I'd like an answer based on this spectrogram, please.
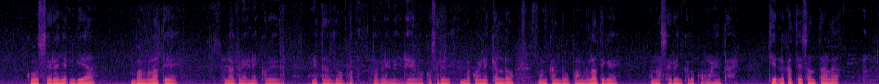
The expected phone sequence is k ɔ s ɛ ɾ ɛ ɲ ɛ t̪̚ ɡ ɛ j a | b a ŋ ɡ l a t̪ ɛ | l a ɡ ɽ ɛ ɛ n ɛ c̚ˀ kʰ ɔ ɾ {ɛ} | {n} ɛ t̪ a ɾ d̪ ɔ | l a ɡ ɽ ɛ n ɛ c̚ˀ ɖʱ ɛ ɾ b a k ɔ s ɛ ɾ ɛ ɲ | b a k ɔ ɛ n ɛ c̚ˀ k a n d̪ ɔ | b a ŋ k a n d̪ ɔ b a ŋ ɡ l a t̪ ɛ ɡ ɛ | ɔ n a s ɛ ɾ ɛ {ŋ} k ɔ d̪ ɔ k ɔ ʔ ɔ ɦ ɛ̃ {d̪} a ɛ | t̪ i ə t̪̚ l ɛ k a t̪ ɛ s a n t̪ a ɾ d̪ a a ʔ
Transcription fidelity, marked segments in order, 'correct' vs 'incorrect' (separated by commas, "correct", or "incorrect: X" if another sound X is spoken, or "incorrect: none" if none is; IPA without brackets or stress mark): correct, correct, incorrect: ɲ, incorrect: t̪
